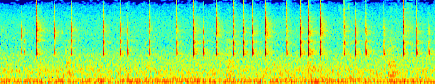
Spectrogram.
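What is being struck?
Small metal cigarette case.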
